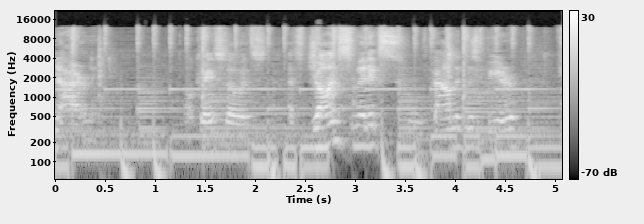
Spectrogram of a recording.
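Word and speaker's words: Smithwick's: So make sure you pronounce it right and say Smidicks, not Smidwicks, because you'll look like a fool.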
